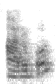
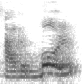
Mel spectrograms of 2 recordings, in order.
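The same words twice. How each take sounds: First: "árbol" as ÁR-bol, stress on ÁR; first-syllable stress. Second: "árbol" as ar-BOL, slow with stress on BOL; wrong last-syllable stress. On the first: Teacher giving the correct word, "árbol" stressed on ÁR. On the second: Teacher showing what it is not, "árbol" stressed on BOL. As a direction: say "árbol" wrongly, dragging and punching the final syllable. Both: Shown as a demonstration. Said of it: "entonces necesitamos poner el".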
